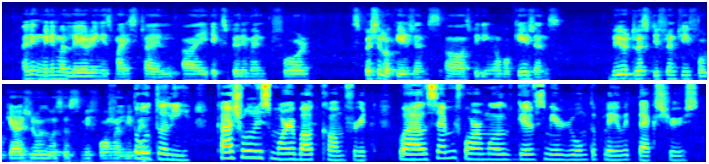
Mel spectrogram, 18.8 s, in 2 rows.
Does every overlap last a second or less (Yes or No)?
Yes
